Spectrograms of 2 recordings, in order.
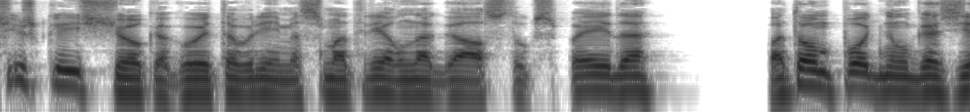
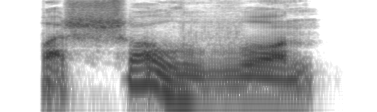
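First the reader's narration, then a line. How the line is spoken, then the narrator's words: Through gritted teeth. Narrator (Russian): сказал сквозь зубы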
